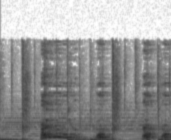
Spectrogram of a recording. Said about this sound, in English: And then a dog jolts into the frame or jumps up from somewhere you didn't notice he was lying. He starts barking.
